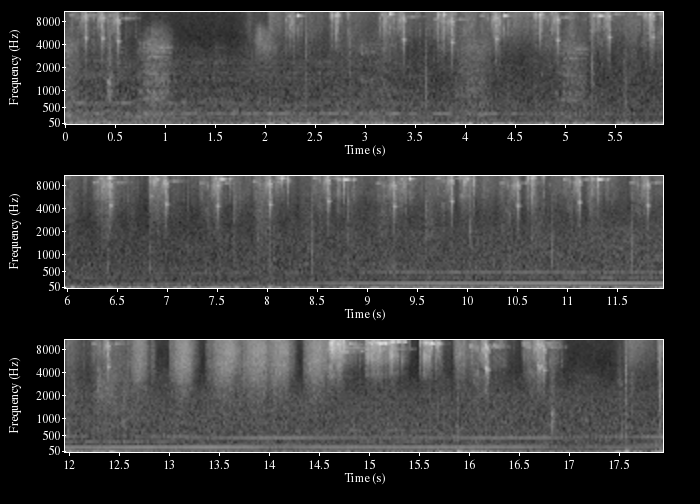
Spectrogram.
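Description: Coins clink and jingle as they are collected.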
